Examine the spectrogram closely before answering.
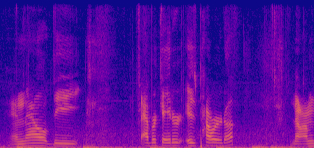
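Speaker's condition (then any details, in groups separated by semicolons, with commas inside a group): Cerebral palsy, mild; speech sometimes affected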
